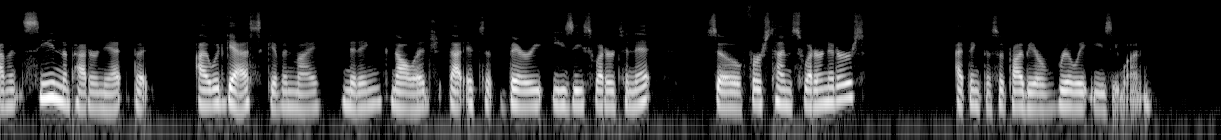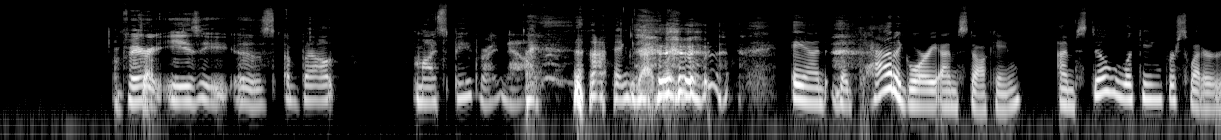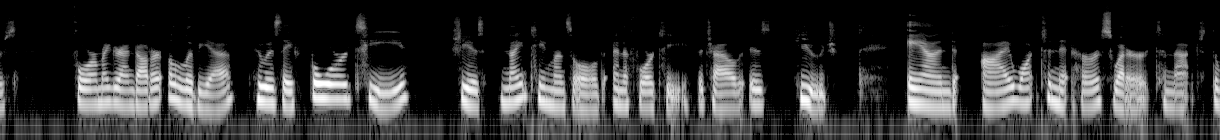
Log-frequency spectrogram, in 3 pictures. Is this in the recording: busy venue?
no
